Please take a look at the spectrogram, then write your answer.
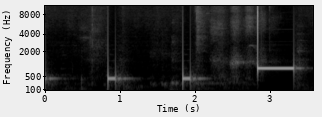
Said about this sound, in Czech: Spouštím odpočet jako úplně po každý na té soutěži.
